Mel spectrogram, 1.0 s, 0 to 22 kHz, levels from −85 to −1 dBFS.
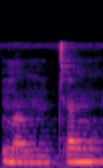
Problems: none marked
